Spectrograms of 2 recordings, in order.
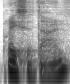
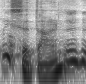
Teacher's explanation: very flat intonation going down · my intonation is going up sounds completely different but the words are exactly the same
